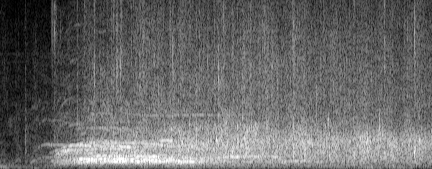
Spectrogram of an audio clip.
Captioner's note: cheers, applause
